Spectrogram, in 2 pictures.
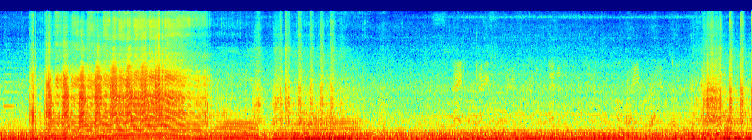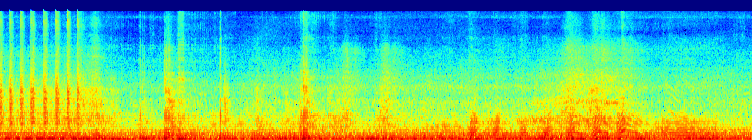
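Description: Vehicle engines idling, revved several times with the pitch rising and falling, the longest rev a couple of seconds in, and a harsher rapid-firing burst about halfway through. People talk in the background.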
